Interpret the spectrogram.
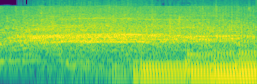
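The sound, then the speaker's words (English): An audience claps and cheers loudly and steadily, a dense wash of applause and raised voices that swells slightly toward the end, with no clear speech. “If you want to clap, clap well.”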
